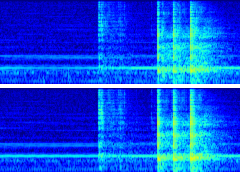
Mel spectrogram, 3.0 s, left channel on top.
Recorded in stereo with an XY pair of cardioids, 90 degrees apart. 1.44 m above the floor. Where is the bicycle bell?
No bicycle bell in this recording.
